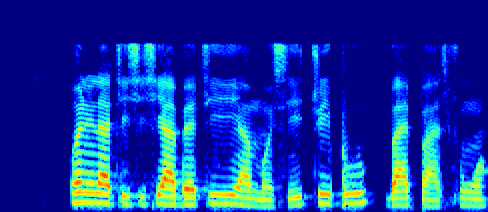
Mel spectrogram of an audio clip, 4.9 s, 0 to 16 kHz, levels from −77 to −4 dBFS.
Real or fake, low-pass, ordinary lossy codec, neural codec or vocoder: real; 7.2 kHz; none; none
